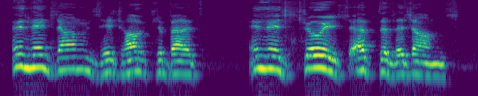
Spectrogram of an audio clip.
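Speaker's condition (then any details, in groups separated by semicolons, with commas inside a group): Cerebral palsy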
